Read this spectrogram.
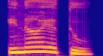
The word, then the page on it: ಇನಾಯತ: kannada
